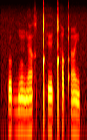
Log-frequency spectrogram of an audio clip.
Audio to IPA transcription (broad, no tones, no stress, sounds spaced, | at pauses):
ʊ ɡ͡b ũ ɡ æ̃ χ ǃʰ ɪ ǃʰ ə qʼ ĩ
